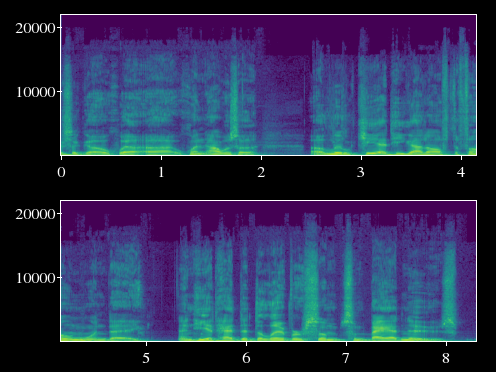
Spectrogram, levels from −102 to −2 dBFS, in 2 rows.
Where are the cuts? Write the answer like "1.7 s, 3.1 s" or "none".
none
